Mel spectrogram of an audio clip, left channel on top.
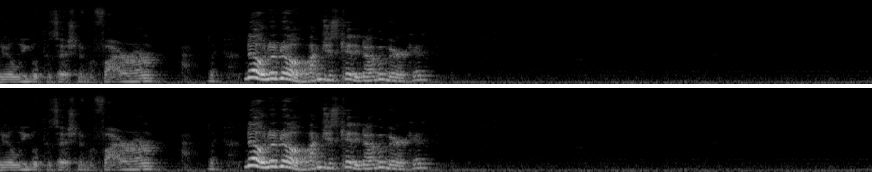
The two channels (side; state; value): both; identical; correlation 1.00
